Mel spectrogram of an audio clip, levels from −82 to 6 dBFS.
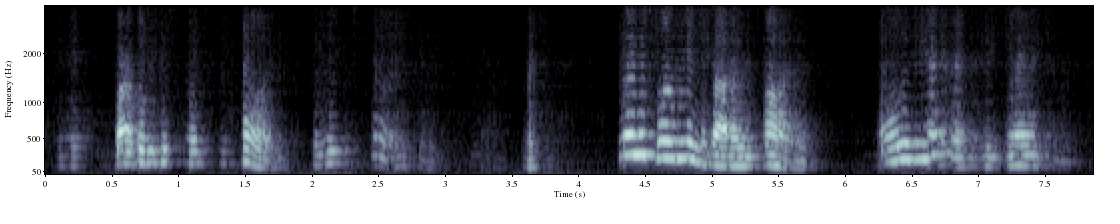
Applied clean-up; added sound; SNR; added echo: neural mask model DeepFilterNet 3.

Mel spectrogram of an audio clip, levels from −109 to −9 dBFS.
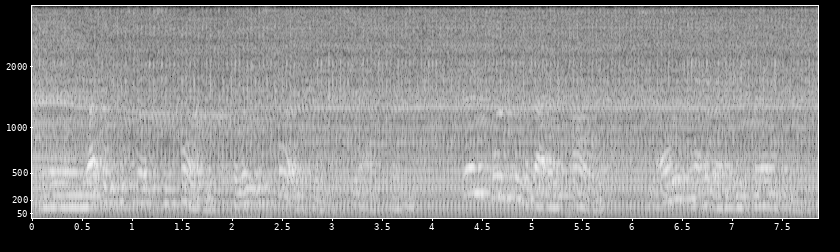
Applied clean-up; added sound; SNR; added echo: none; Engine starting; 1 dB; reverberation time 1.3 s.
